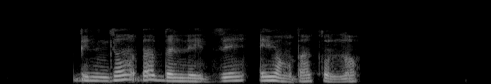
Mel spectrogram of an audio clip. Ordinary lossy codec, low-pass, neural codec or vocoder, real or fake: AAC, 24 kbps; 5.4 kHz; codec, 16 kHz, 4 kbps, FreqCodec, larger model; fake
